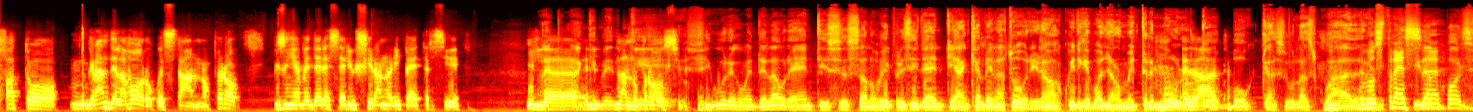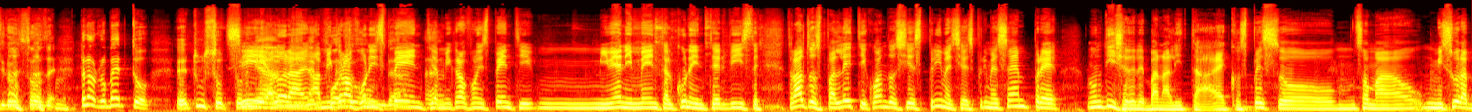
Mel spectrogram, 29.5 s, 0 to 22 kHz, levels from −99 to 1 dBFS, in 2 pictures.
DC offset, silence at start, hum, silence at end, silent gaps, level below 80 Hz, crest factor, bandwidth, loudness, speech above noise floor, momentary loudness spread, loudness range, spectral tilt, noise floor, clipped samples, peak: under 0.1%; 0 s; none; 0 s; none; -38 dBFS; 12 dB; 19 kHz; -12 LUFS; 28 dB; 5 LU; 1 LU; -4.5 dB/octave; -39 dBFS; under 0.1%; 0 dBFS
